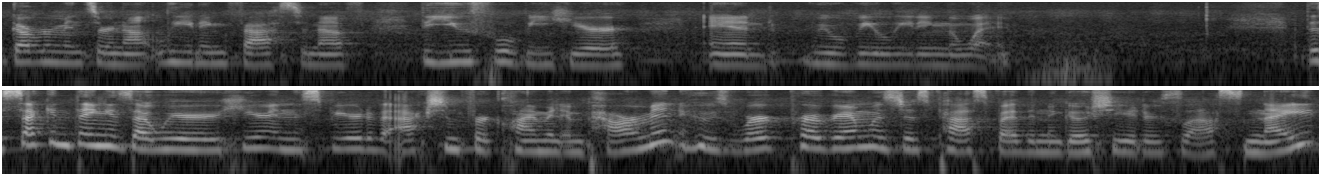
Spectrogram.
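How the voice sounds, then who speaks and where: A woman talks at a moderate pace in a fairly high pitch with ordinary pitch variation. She has an unremarkable speaking voice. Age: 20s. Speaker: panel moderator. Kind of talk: panel discussion. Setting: conference panel.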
